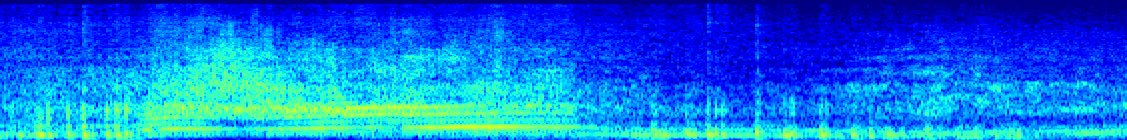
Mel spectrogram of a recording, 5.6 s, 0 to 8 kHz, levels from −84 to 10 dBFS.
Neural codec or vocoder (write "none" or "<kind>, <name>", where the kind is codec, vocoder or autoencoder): none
